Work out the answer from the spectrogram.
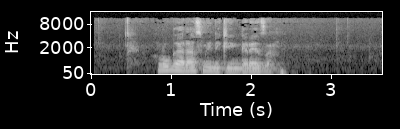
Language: Swahili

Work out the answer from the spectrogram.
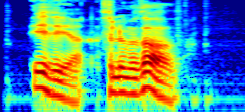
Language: Kabyle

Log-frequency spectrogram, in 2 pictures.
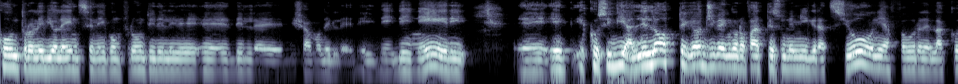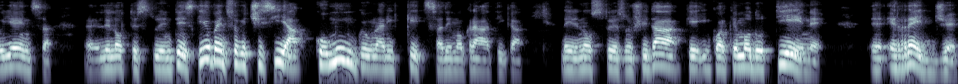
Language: Italian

